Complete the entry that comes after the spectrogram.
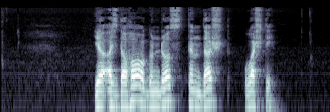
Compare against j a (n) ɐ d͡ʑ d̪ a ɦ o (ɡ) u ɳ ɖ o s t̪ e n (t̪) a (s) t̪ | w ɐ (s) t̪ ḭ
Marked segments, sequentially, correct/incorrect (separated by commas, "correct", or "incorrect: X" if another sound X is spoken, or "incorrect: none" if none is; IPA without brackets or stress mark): incorrect: none, correct, incorrect: d̪, incorrect: ʂ, incorrect: ʂ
